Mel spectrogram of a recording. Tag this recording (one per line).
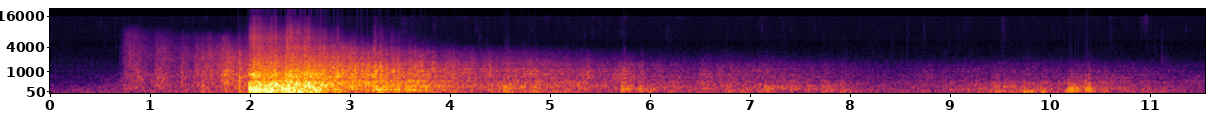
thunder-clap
lightning
field-recording
thunder
thunder-roll
weather
storm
